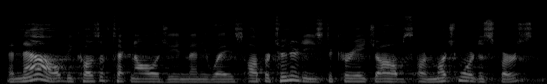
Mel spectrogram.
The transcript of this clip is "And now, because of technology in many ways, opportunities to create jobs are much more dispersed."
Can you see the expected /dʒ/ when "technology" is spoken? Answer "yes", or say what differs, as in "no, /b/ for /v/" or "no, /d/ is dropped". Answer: yes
